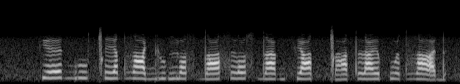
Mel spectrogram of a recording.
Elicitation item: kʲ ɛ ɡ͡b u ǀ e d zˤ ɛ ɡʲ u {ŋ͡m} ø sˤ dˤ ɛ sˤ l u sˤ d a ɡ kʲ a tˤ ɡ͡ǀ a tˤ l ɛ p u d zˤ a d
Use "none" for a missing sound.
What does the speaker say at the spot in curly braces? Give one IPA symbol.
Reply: ŋ͡m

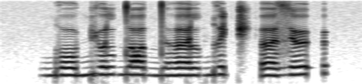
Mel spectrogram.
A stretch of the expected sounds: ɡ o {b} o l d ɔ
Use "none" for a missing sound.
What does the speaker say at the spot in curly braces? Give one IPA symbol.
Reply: bʲ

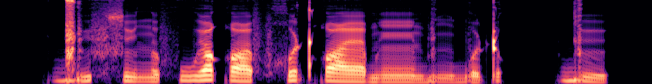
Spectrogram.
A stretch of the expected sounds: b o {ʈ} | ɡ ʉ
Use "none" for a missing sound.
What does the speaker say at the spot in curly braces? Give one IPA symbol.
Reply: ʈ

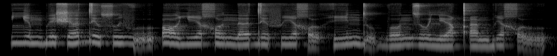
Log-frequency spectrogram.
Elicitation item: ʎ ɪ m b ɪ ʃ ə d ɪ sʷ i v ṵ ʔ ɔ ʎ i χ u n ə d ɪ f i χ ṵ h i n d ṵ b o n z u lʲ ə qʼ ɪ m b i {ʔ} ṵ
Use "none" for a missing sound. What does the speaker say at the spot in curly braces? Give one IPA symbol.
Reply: χ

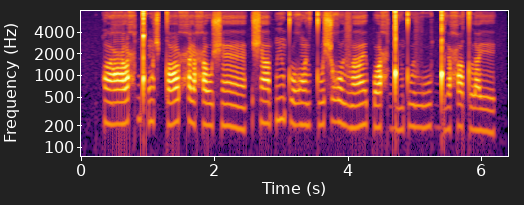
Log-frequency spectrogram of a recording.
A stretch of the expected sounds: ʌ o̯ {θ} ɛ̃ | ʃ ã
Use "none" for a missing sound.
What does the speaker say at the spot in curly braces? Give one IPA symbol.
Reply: ʃ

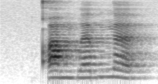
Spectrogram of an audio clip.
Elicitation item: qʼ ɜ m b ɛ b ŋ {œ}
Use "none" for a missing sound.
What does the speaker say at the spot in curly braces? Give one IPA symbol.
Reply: ɛ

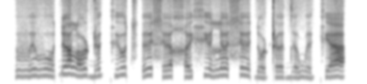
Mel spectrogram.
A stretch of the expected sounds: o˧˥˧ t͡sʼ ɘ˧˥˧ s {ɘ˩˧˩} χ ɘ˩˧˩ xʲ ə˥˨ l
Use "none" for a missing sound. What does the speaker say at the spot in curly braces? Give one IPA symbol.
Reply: ɘ˩˧˩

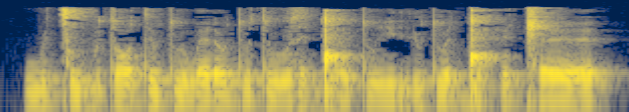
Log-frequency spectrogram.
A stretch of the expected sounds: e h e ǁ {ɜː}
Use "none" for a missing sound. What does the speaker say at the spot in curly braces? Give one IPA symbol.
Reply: ɛː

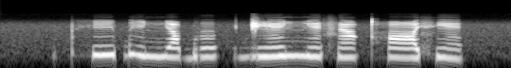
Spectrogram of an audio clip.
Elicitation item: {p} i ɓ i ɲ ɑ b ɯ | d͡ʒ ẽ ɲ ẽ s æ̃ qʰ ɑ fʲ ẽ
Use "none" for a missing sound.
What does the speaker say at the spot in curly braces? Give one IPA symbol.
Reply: pʰ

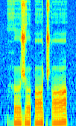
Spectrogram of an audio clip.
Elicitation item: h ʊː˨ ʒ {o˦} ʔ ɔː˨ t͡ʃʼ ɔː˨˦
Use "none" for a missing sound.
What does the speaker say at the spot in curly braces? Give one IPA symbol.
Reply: o˨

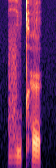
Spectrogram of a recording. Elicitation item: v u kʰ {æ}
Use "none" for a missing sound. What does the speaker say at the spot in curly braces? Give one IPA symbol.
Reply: æ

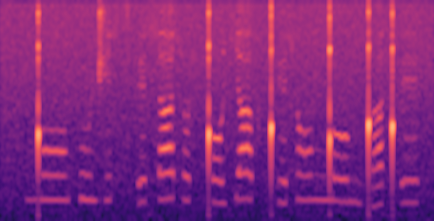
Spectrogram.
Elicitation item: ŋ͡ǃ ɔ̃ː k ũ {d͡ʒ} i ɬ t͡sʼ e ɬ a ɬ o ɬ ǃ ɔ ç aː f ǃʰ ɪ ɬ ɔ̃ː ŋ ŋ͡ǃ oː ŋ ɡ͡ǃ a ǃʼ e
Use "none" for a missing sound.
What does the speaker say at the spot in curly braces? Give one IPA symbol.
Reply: d͡ʒ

